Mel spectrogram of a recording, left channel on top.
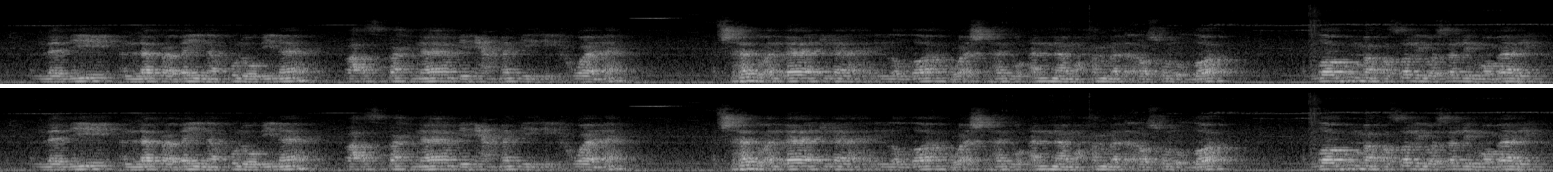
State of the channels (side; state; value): right; noise; rumble, 25 dB below the sound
